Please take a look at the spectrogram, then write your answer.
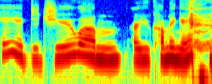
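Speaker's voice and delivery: calm, soft voice. Retelling a fellow reporter's call after oversleeping, imitating a very calm voice. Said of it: "it was like the calmest voice".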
